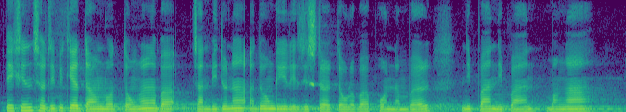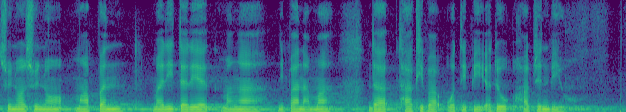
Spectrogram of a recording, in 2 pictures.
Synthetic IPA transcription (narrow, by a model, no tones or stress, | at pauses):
peksinsɐɾtipʰiket̚dawnlod̚townɐnɐbɐt͡ʃanbidunɐɐ̰doŋɡiɾed͡ʒistɐɾtɐwɾɐbɐpʰonːɐmbɐɾ | nipanːipanmɐŋa | sujnosujnomapɐnmɐɾitɐɾet̚mɐŋanipanamɐdɐtʰakʰibɐotipiʔɐ̰duhap̚zinbiju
